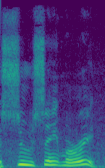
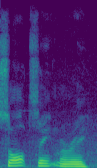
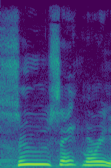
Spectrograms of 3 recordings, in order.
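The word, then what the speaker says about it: Sault Ste. Marie: there watchmen what's up what's happening welcome to sue st marie until we got here i thought it was salt saint marie if you look up how it's spelled but it's sue st marie is the way they pronounce it and uh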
